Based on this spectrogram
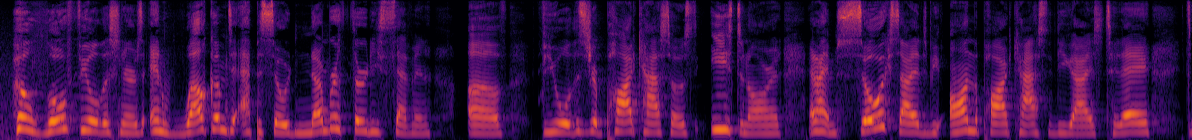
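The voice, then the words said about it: Slightly off, hoarse sick voice. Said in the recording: “My voice sounds just a tad bit off. It's because I've been so sick recently. I've had a cold that's just knocked me out. ... my throat just totally affected by that.”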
